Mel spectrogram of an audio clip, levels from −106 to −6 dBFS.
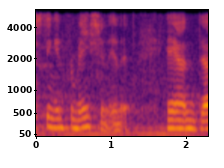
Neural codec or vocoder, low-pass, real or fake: none; 5.4 kHz; real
